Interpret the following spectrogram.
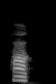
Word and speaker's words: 박: Pronunciar 기억 como consonante final. Al final de pronunciar, detener el flujo de aire. Por eso es casi inaudible. Esta sílaba se pronuncia 박, 박, 박. Suena como el 1, 박, pero no se pronuncia como el 2, 박. Debe detener el flujo de aire. 박.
